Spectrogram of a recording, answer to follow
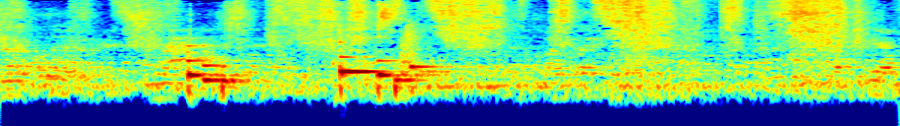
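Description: Indistinct background voices mixed with music, with two short louder pitched sounds about one and two seconds in.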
